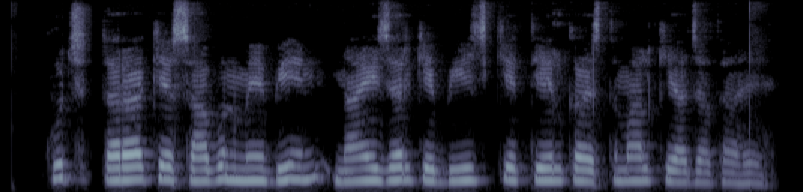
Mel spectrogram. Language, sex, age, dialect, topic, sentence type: Hindi, male, 25-30, Garhwali, agriculture, statement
